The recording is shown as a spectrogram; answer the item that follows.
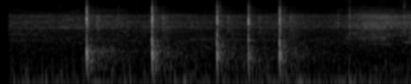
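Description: Five sharp, echoing bangs in the two-slow, three-quick beat of the familiar arena clap, over the steady din of a hockey crowd, which swells slightly near the end.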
